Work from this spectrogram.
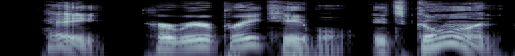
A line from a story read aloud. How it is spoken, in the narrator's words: Becca shouted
